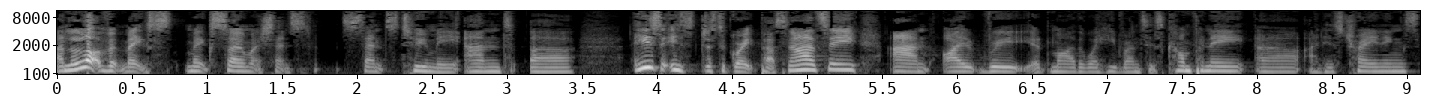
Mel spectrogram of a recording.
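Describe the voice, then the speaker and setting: Speaking with an English accent, a woman talks at a fairly quick pace and medium pitch with ordinary pitch variation and big swings in loudness. The sound is dry and close with no echo over a quiet background. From England, south London suburbs. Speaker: copywriter and actor. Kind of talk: casual interview.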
